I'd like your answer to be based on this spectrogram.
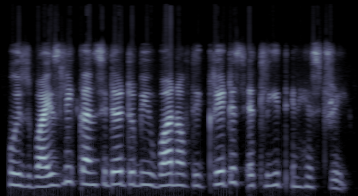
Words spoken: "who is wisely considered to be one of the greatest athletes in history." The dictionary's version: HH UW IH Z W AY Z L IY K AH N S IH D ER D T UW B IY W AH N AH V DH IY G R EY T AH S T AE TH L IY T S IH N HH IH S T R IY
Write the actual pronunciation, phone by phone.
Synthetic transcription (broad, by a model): HH UW IH Z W AY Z L IY K AH N S IH D ER D T UW B IY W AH N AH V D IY G R EY T AH S T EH T L IY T IH N HH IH S T R IY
